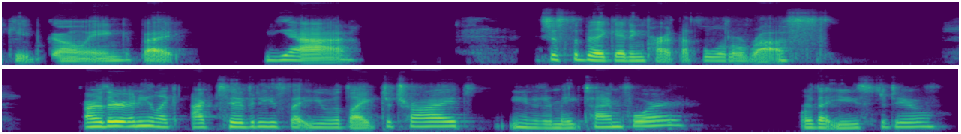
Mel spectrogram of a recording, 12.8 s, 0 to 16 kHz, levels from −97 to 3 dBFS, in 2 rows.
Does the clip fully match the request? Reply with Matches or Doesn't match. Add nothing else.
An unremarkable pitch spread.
Matches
